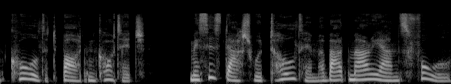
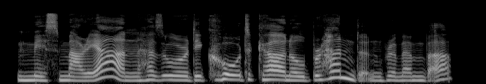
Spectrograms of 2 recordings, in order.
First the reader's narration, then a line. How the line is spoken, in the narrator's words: he added with a laugh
